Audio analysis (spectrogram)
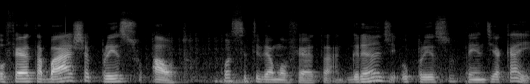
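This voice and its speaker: Male speaker, a plain, everyday voice, medium pitch, ordinary pitch variation, moderate pace. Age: 60s. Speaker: city councillor. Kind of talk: interview. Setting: studio.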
